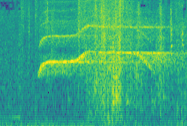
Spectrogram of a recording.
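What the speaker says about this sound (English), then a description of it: "Oh, that's an aggressive whistle." A sharp, aggressive rising whistle from The Last of Us TV series episode The Path, one long sliding tone that climbs and holds for about two seconds over a low background.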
